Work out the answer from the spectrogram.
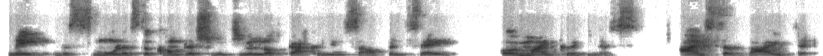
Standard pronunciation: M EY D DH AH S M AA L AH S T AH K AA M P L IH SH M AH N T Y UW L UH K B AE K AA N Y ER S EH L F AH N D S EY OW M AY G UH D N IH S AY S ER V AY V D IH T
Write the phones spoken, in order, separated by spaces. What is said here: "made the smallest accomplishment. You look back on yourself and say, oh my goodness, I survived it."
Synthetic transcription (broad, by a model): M EY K DH AH S M AA L AH S T AH K AA M P L IH SH M AH N T Y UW L UH K B AE K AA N Y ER S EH L F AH N S EY OW M AY G UH D N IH S AY S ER V AY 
